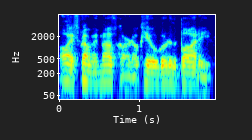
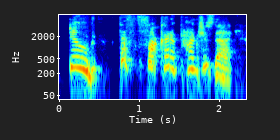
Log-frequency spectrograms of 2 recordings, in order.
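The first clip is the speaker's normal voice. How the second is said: shrill, very high-pitched yelling; 3 dB louder than usual. Karate coach retelling how he yelled at a beginner's punch, retelling his own yell. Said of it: "I'm like yelling at him".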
